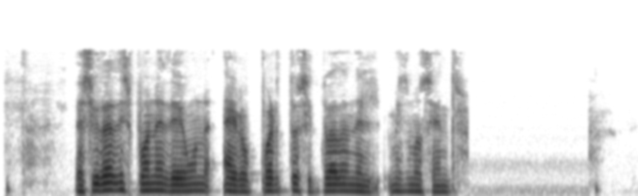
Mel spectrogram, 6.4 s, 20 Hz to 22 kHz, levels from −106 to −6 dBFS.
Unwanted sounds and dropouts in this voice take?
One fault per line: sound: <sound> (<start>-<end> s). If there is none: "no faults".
no faults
